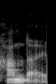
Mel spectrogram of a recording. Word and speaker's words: Hyundai: There's a load of adverts in the UK, like Adam is saying, they've just started saying it's called Hyundai, which is how you're supposed to pronounce it.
